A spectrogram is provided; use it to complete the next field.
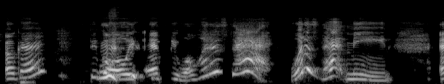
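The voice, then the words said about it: American Philadelphia-area accent. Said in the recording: “if you can hear my voice and my accent, I'm all the way in the US of A, ... in the Philadelphia area”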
